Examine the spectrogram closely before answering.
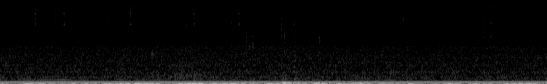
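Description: Scattered computer mouse clicks and keyboard presses over a steady low electrical hum, with a couple of dull low thumps about three seconds in.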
